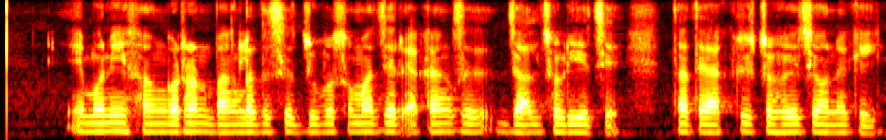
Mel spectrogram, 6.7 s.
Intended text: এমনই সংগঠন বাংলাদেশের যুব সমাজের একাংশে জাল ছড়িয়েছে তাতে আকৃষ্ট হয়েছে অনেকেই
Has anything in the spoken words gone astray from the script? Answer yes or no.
no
